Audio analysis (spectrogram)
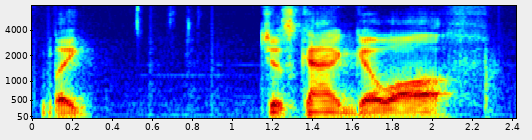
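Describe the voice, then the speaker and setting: A man's voice: low voice, little pitch movement, takes it slowly, fairly bright tone. A man streaming a game, chatting casually and laughing often as he jokes. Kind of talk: casual chat while gaming.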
